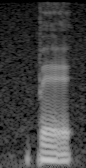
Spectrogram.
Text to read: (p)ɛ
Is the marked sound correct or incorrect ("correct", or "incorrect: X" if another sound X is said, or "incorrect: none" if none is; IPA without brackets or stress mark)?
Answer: correct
